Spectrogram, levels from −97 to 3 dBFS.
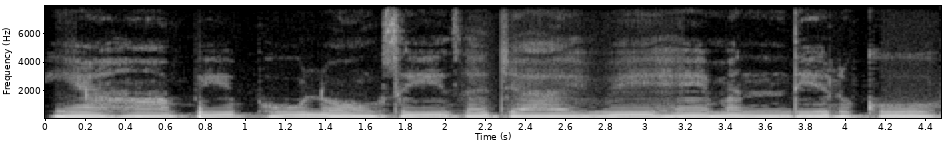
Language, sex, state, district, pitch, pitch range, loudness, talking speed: Hindi, female, Chhattisgarh, Raipur, 160 Hz, 155-165 Hz, -19 LUFS, 120 wpm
